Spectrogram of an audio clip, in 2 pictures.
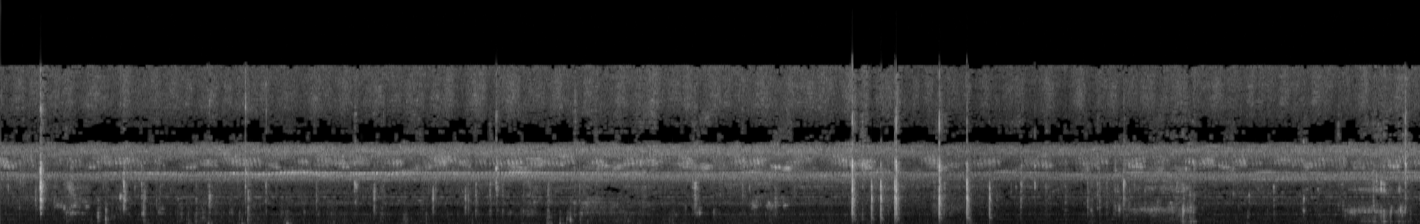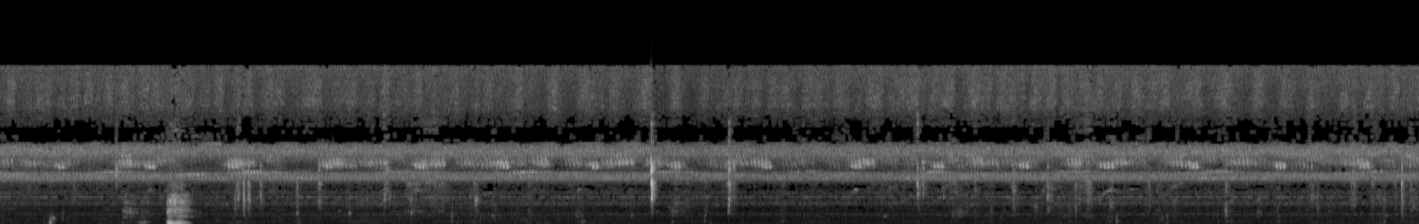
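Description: A steady, high-pitched chorus of insects, pulsing evenly, with scattered clicks and knocks and one louder thump about sixteen seconds in.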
